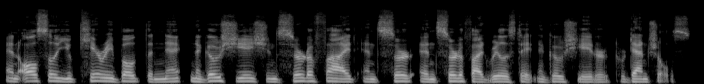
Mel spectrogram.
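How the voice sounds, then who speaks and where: A man hosts a conversational interview podcast in a friendly, measured way. His voice sits in a middle register. It is recorded close and dry. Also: medium pitch, fairly even intonation, fairly bright tone, no echo. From Florida. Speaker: podcast host and mediator.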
